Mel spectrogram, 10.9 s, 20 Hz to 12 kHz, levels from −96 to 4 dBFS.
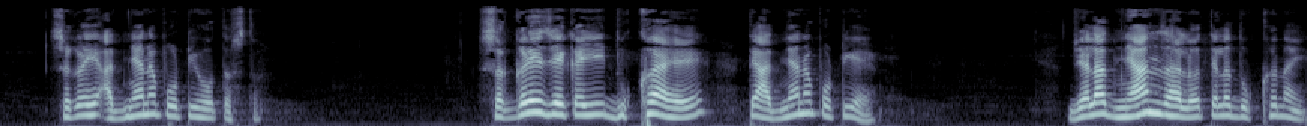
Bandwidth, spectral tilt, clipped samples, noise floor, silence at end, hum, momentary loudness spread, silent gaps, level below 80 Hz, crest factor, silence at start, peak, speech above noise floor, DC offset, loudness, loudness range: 10 kHz; -5.5 dB/octave; under 0.1%; -77 dBFS; 0 s; none; 15 LU; none; -56 dBFS; 20 dB; 0.45 s; -4 dBFS; 55 dB; under 0.1%; -22 LUFS; 8 LU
